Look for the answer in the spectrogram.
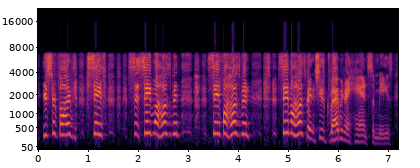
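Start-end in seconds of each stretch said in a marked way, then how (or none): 0.1-5.5 desperate woman crying out, high-pitched; hysterical pleading. Acted. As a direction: beg frantically at the top of your voice. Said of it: "And she is hysterical".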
